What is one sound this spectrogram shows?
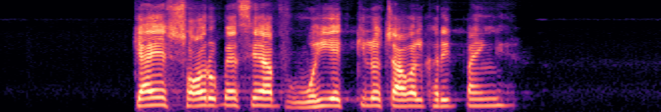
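A man speaks calmly into a microphone, explaining.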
